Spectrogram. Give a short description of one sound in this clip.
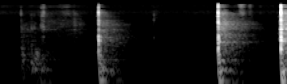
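A mallet strikes a metal punch through leather.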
